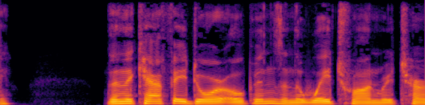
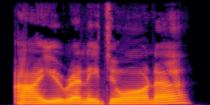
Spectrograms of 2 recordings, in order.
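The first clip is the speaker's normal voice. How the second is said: thin, nasal, higher waiter voice; 4 semitones higher than usual. Acted. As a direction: pinch it through the nose. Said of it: "he asks in a high nasal voice".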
